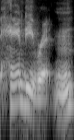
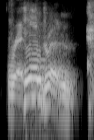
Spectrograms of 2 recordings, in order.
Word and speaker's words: Handwrytten: And so, if people want to get more information uh about handywritten, sorry, handwritten handwritten I don't know why I keep Yeah, it's okay.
